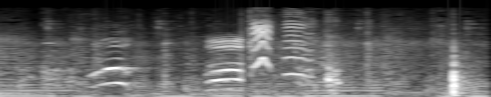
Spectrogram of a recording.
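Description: A few short high-pitched squeals over background music, the loudest and highest run about a second in.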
